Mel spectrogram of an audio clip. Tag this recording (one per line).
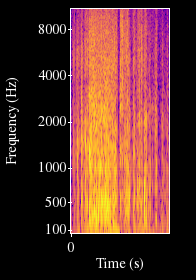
footstep
walk
footsteps
ice
snow
foley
